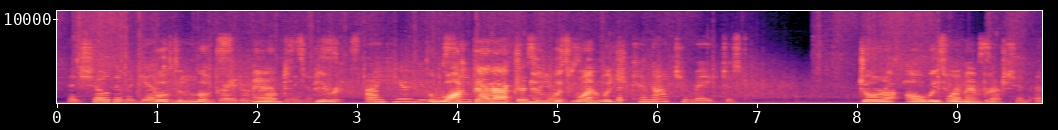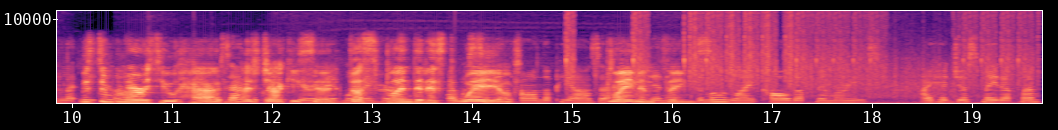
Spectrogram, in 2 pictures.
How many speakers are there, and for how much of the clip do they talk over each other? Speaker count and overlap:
two, about 53%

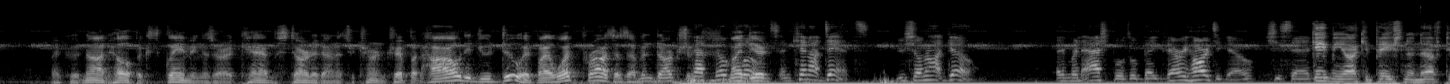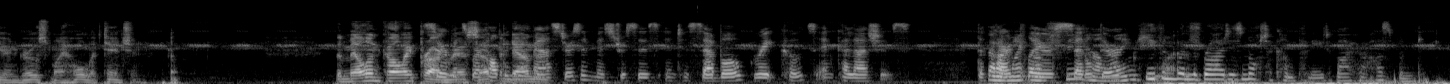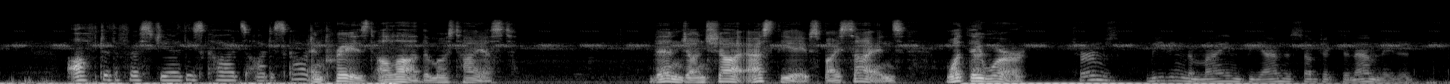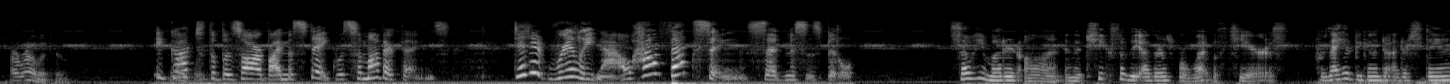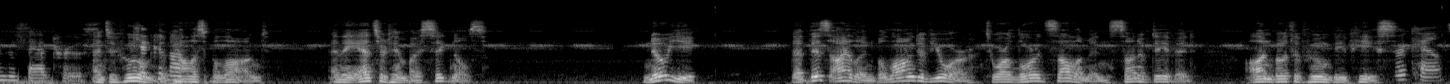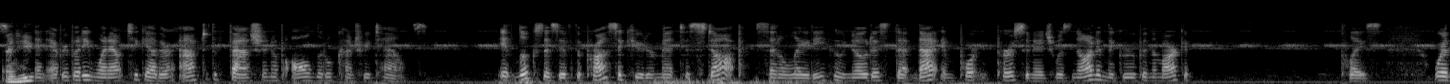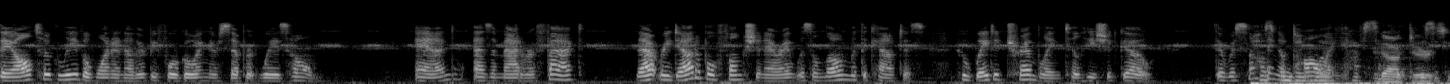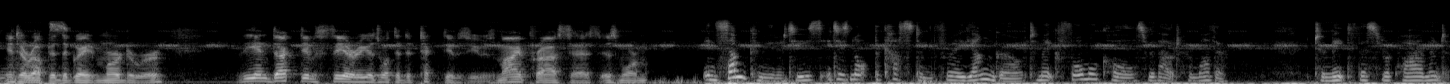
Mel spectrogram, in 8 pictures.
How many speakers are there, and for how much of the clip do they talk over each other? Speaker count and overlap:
nine, about 10%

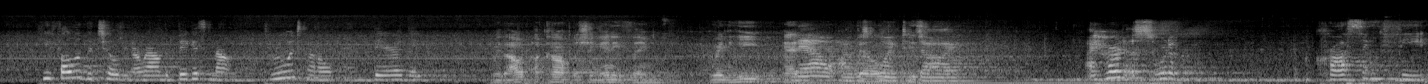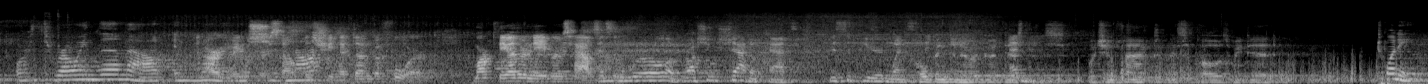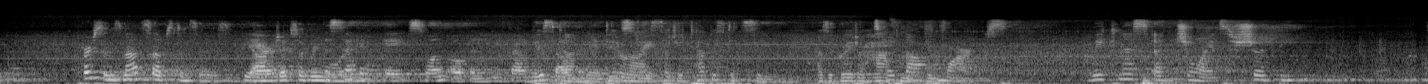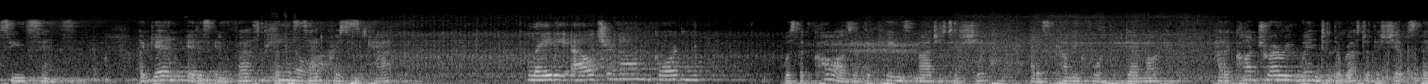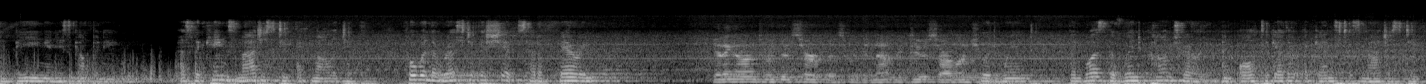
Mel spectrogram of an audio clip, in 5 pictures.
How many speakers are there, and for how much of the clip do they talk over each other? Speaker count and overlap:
ten, about 14%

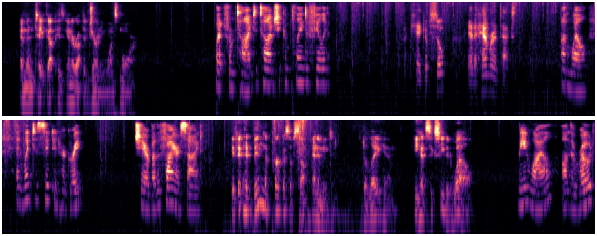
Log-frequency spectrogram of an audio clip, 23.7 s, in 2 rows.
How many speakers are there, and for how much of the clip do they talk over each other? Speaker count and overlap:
three, no overlap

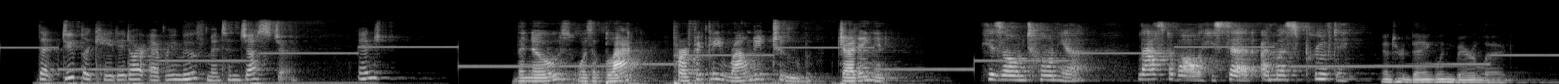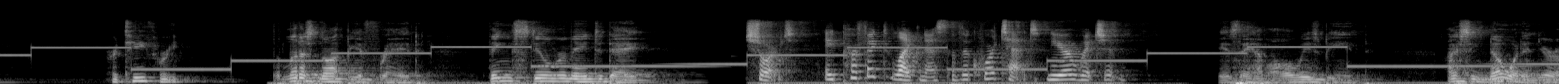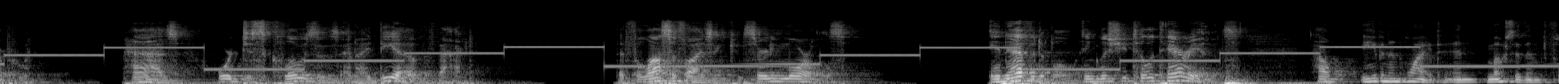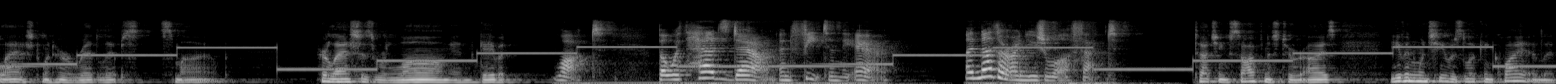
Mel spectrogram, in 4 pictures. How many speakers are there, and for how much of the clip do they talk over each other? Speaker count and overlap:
five, no overlap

